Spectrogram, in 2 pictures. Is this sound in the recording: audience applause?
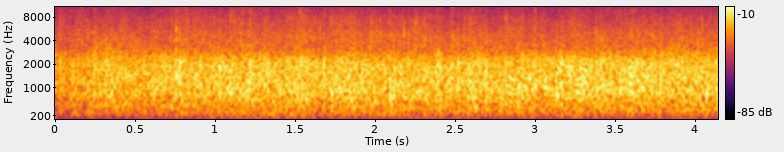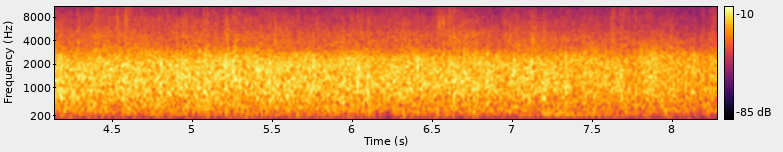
yes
